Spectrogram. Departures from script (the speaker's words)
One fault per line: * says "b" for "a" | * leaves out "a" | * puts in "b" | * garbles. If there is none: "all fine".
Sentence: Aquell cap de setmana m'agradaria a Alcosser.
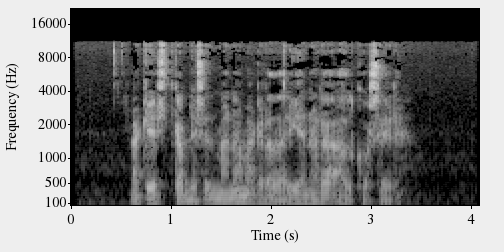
* says "Aquest" for "Aquell"
* puts in "anar"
